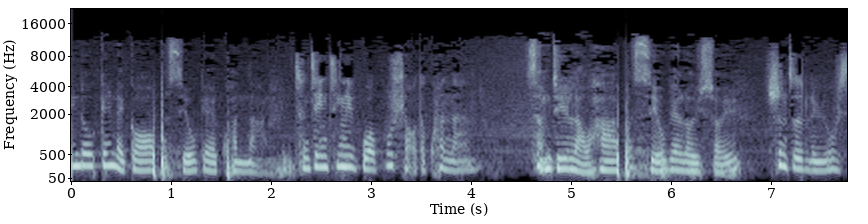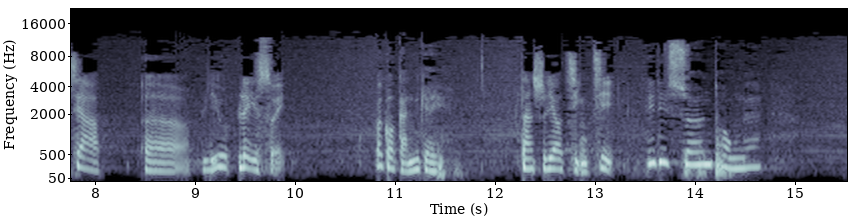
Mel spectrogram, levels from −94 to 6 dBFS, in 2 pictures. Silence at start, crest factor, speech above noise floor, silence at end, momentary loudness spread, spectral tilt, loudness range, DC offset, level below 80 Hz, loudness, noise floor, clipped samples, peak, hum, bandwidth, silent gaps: 0 s; 20 dB; 27 dB; 0.9 s; 13 LU; -4.5 dB/octave; 4 LU; under 0.1%; -54 dBFS; -19 LUFS; -46 dBFS; under 0.1%; 0 dBFS; none; 13 kHz; none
